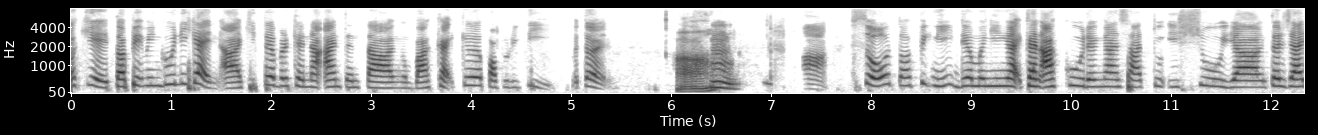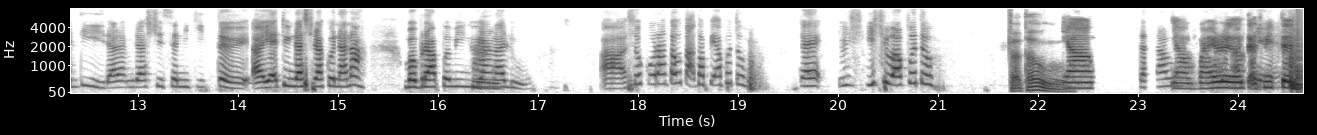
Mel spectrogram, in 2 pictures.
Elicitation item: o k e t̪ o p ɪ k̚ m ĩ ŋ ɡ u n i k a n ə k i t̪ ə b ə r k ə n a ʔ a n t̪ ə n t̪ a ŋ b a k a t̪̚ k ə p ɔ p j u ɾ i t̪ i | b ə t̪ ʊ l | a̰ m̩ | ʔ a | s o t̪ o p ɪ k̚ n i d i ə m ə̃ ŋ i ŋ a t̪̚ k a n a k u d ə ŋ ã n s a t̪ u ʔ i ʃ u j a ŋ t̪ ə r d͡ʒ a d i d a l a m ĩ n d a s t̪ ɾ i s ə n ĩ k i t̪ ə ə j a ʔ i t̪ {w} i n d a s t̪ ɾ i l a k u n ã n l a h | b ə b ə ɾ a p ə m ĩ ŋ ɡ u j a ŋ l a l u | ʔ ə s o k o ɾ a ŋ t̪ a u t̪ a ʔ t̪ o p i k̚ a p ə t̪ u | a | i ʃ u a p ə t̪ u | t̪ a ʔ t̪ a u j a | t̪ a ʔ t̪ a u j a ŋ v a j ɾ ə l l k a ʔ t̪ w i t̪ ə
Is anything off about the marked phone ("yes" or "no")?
yes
